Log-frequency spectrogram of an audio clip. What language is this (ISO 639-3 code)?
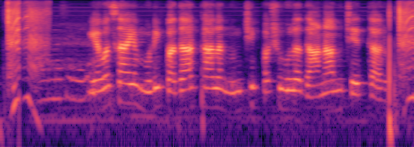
tel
